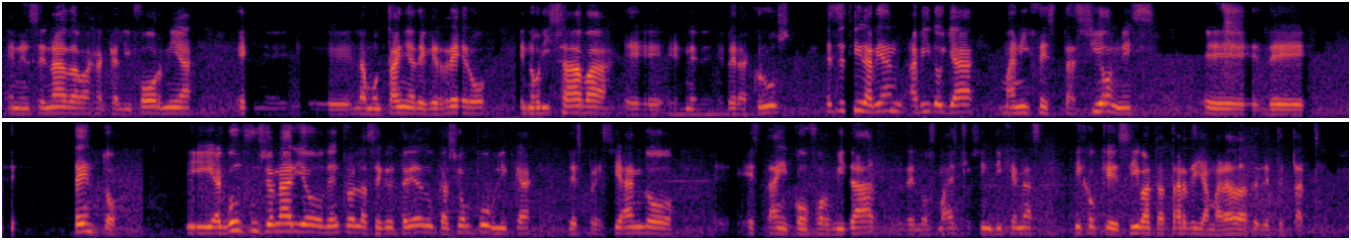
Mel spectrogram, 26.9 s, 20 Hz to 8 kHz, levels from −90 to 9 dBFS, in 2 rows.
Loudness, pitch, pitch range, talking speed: -28 LUFS, 150 Hz, 135-190 Hz, 120 wpm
